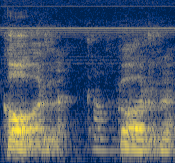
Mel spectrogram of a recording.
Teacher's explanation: So that's a very rolled R.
